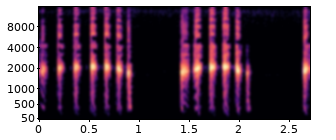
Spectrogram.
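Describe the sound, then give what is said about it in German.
A male frog calls loudly in rapid bursts of quacking, duck-like croaks, about seven pulses per burst, pausing briefly between series. “Da sind die Froschmännchen ganz schön laut am Quaken.”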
